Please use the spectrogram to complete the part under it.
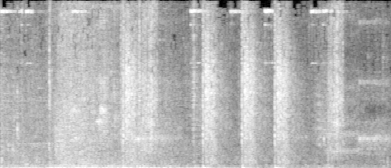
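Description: Rapid bursts of gunfire in the shooter game Black Mesa, with several sharp loud shots cracking over a dense, noisy background of continuous action.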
